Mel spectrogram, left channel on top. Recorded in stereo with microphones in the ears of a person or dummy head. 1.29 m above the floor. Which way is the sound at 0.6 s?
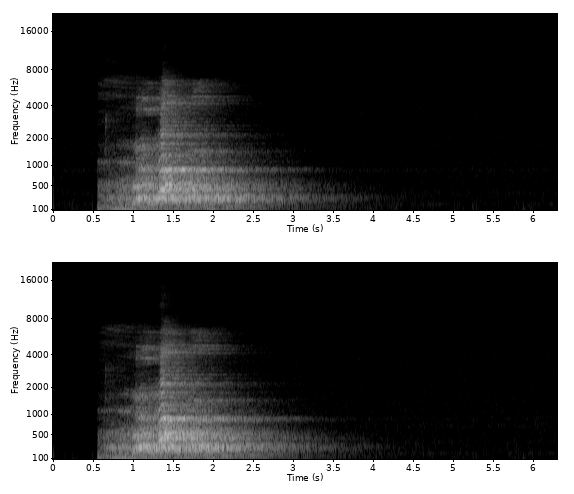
20° left (ahead or behind).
